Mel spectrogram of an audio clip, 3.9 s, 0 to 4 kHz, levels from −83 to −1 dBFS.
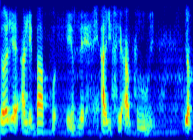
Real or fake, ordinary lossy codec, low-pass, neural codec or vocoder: fake; none; 3.6 kHz; codec, 24 kHz, 0.9 kbps, WavTokenizer, small release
